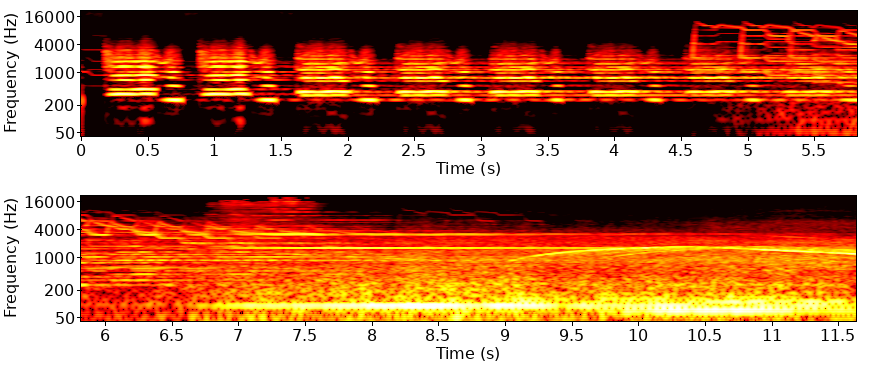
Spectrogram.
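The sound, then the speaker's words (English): A few seconds of plucked, rhythmic music give way to a police car siren wailing and sweeping up and down, loud over a heavy rumble of engine and road noise, as the police car tails the car carrying Howie Epstein. “When Howie Epstein heard the police siren, he didn't have to look in the rearview mirror to see if it was him that the cop was tailing.”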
